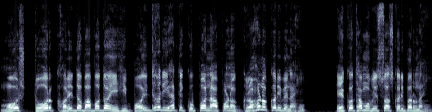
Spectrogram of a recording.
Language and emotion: Odia, angry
